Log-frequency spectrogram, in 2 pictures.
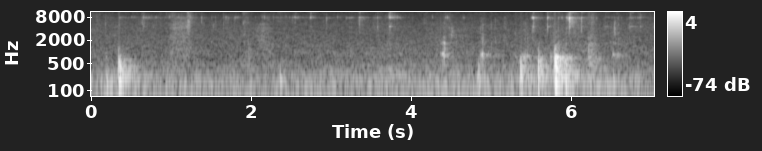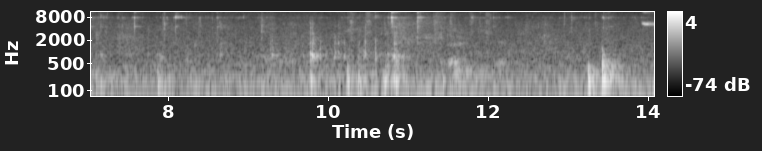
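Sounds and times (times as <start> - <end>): dog teeth gnawing bone: 3.4 - 11.5.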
